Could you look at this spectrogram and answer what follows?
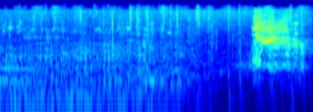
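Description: A horse in the samurai video game Ghost of Tsushima gives a whinny and clip-clopping hooves over game music and ambience, with a sharper neigh rising near the end.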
